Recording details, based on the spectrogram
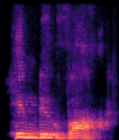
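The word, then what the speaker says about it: Hindutva: in india and that's hindu va and i'll spell this for you because it has a silent t it's h i n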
